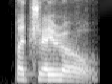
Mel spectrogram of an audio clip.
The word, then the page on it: potrero: Indian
